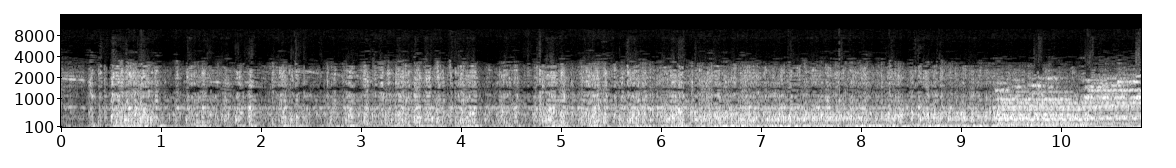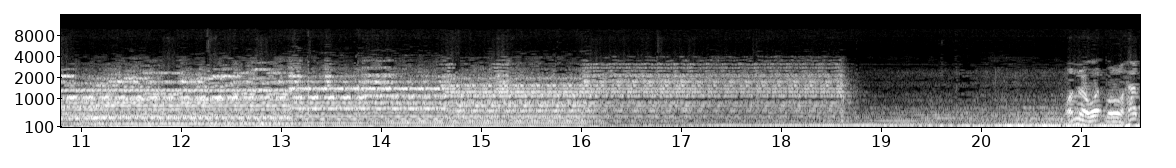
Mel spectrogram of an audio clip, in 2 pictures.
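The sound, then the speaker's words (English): An airplane engine runs steadily with a loud, rumbling drone as the plane is set on its way to a hospital. Partway through, its pitch rises in a series of stepped, humming tones, then settles back into a rough roar. “I'll get the plane on its way to a hospital.”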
